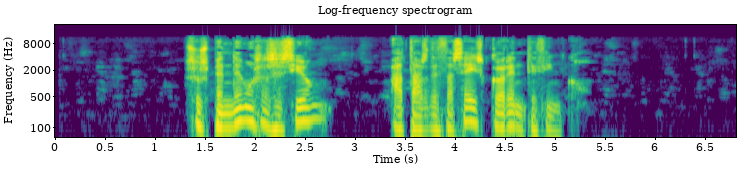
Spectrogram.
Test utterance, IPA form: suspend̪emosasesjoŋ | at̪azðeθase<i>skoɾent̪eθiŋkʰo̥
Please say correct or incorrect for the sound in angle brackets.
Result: incorrect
